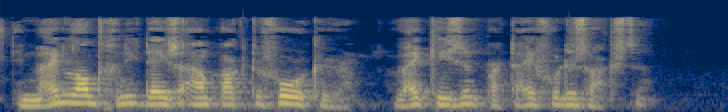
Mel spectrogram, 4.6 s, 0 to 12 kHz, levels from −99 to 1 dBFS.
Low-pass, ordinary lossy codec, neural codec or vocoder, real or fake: 7.2 kHz; AAC, 32 kbps; none; real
